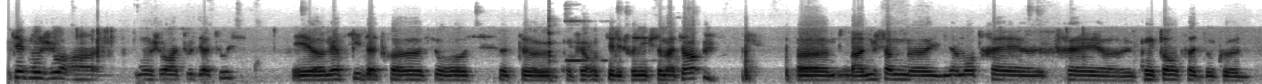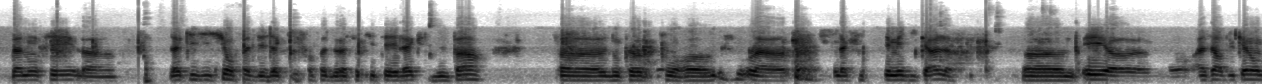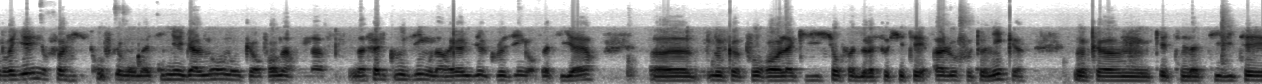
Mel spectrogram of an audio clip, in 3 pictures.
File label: conference call; lumibird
